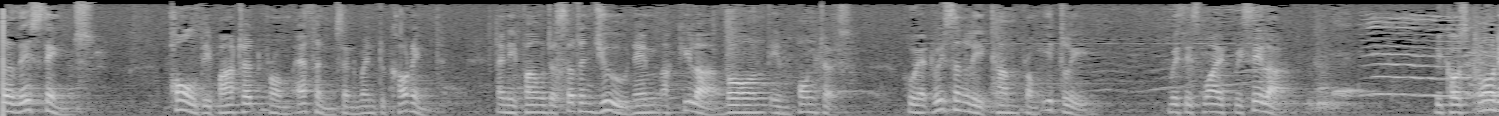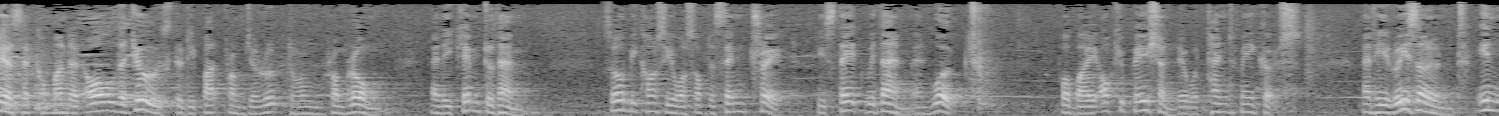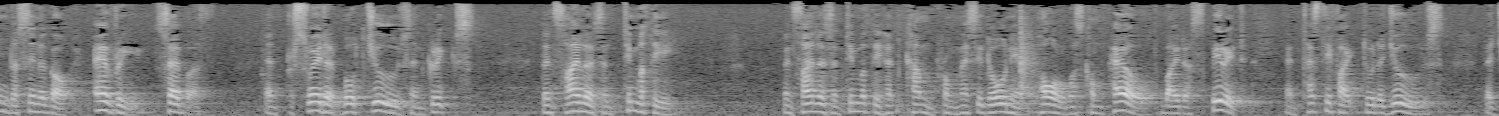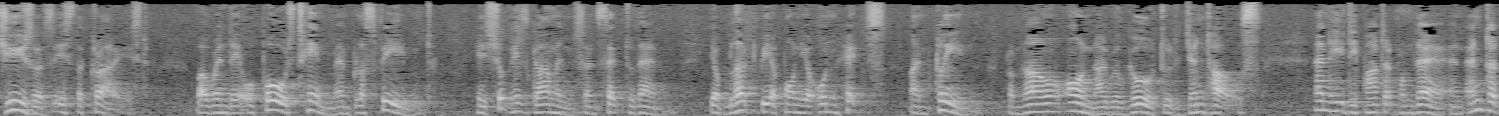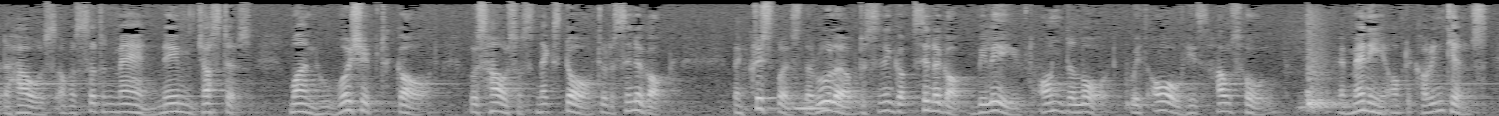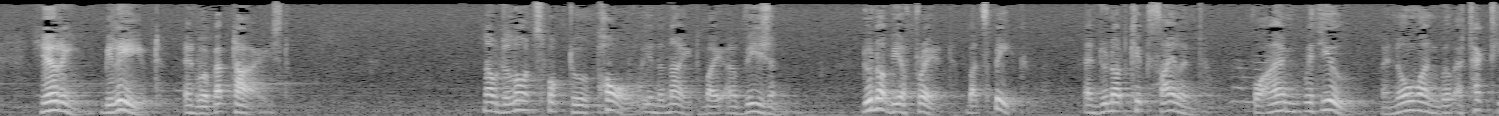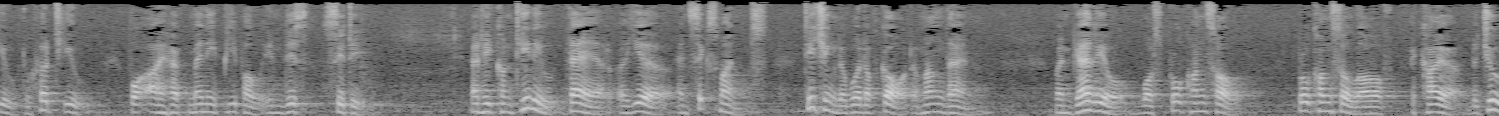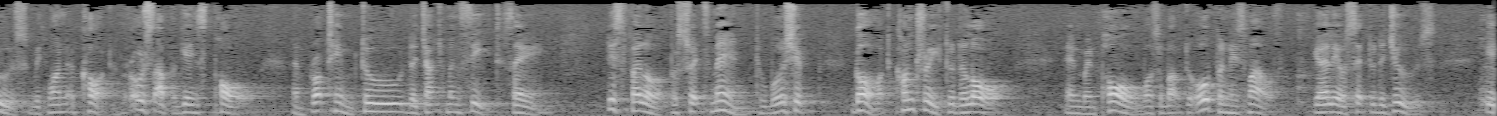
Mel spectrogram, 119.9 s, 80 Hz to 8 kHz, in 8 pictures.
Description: Preached on the 2nd of August 2017 during the Bible Study, from our series on Church Planting Today.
